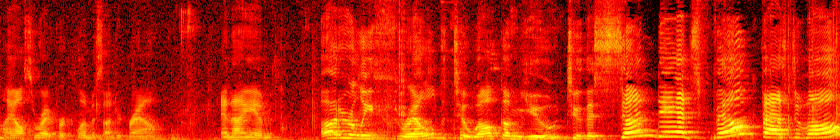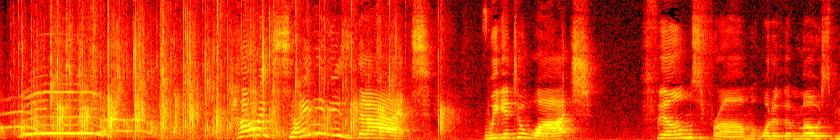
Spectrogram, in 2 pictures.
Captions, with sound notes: I also write for Columbus Underground and I am utterly thrilled to welcome you to the Sundance Film Festival. (audience applauding) How exciting is that? We get to watch films from one of the most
